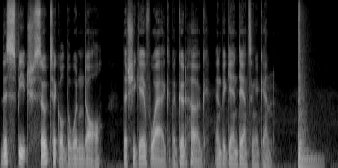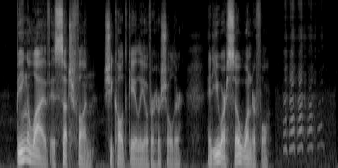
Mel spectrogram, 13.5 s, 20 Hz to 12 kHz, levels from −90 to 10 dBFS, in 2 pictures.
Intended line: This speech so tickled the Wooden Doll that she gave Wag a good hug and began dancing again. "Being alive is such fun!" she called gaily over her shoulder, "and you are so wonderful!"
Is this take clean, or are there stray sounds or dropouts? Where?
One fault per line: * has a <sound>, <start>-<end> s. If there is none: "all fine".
* has a thud, 6.0-6.5 s
* has a laugh, 12.4-13.3 s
